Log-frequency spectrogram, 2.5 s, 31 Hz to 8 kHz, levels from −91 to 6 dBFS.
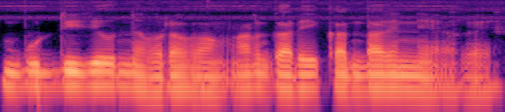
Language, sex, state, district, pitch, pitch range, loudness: Chakma, male, Tripura, Dhalai, 100 Hz, 95-110 Hz, -18 LUFS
